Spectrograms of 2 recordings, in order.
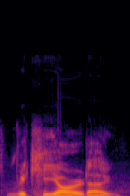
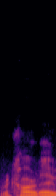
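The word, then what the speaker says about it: Ricciardo: Su suel I'm having a nightmare Gutierrez Gutierrez rickardo not Ricardo it's riardo Mardo uh Mardo um Bas um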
